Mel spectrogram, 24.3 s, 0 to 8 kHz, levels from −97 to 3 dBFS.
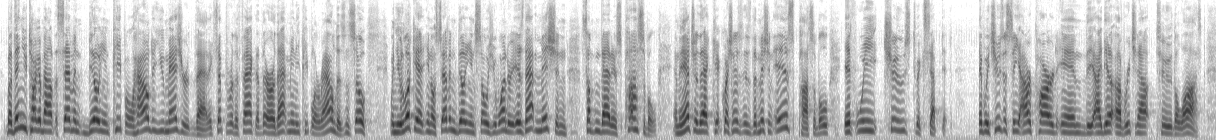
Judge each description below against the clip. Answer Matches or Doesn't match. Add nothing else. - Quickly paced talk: Doesn't match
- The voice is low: Doesn't match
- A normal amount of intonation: Matches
